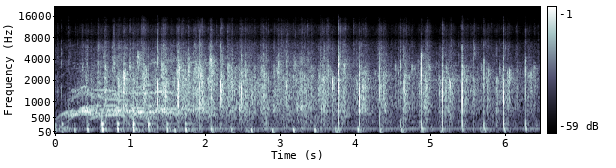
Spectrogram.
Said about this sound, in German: So, ein Applaus für die Technik.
